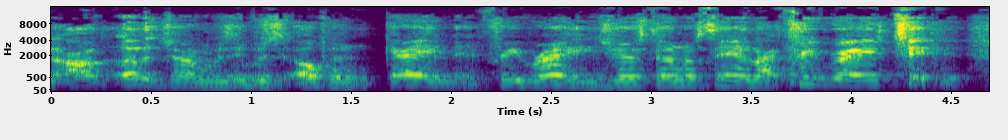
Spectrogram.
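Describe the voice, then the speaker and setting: A woman talks at a very fast pace with hardly any pauses. Noticeable background noise runs beneath her. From Atlanta, Georgia, US South. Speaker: singer and rapper. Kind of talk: interview. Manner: animated.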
